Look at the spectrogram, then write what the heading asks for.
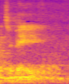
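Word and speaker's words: Tveit: He told me, first of all, it can be pronounced Tviet or Tviet. So just FYI.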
